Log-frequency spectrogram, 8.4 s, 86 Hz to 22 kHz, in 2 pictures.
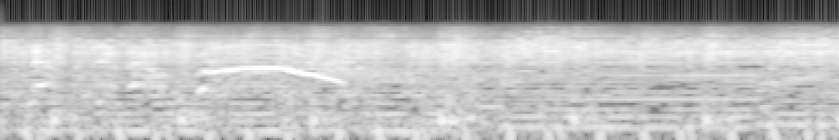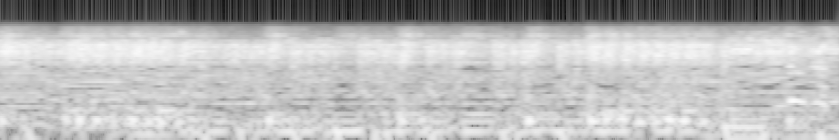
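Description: Heavy metal band playing distorted electric guitar and drums at a steady, loud level, from a 1986 demo tape recording, with a gliding guitar or voice line about a second in.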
